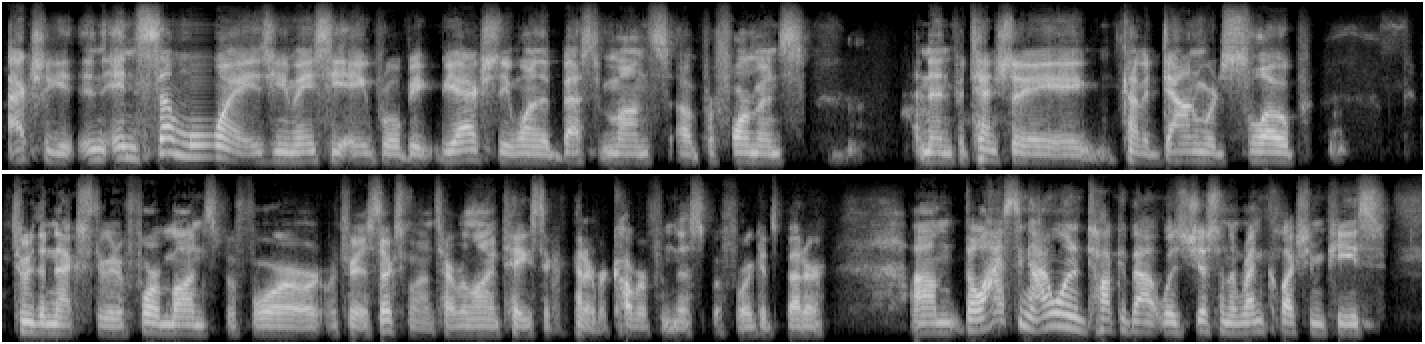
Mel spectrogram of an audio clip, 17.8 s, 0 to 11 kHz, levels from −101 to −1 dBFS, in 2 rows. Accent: American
